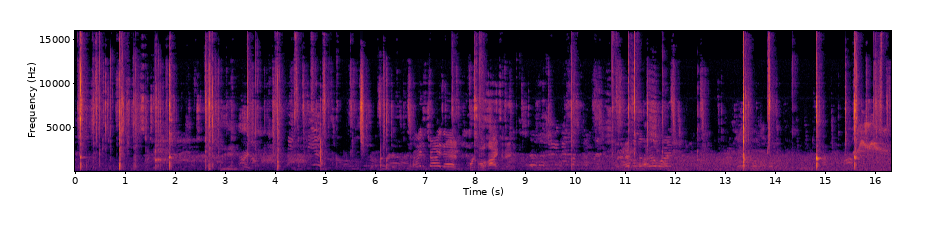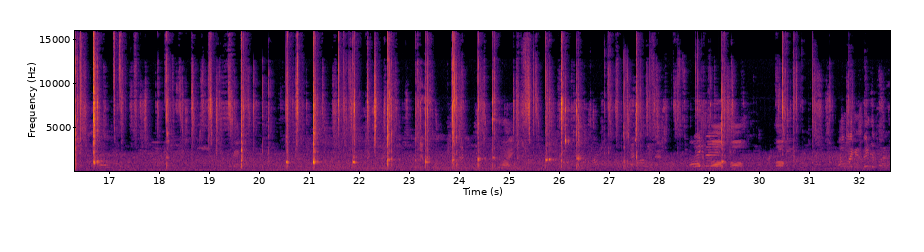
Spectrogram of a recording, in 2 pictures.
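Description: Pickleball paddles striking a hard plastic ball: a long series of sharp pops at uneven intervals through several rallies. Indistinct voices are heard under them.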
